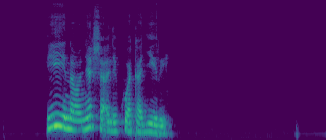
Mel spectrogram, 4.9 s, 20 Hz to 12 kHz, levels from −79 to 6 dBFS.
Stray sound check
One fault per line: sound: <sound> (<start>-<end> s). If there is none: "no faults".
no faults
